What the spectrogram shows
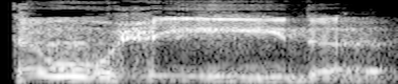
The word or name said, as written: Tawhid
